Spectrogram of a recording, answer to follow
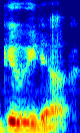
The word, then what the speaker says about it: geoduck: yes indeedy all right geoduck is pronounced gooey duck is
